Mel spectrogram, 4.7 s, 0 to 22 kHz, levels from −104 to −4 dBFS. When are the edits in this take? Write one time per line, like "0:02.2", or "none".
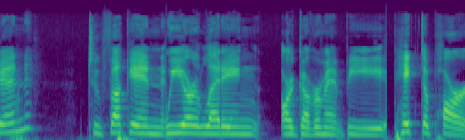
0:01.6

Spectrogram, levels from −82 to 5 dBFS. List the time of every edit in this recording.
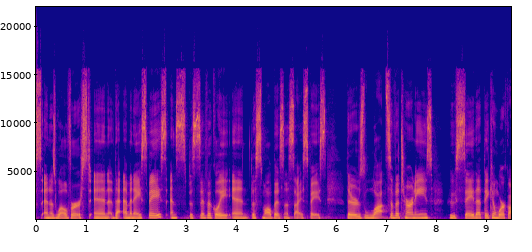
none

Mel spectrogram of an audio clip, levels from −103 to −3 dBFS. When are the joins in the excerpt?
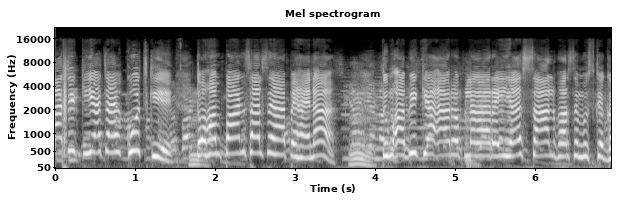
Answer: none

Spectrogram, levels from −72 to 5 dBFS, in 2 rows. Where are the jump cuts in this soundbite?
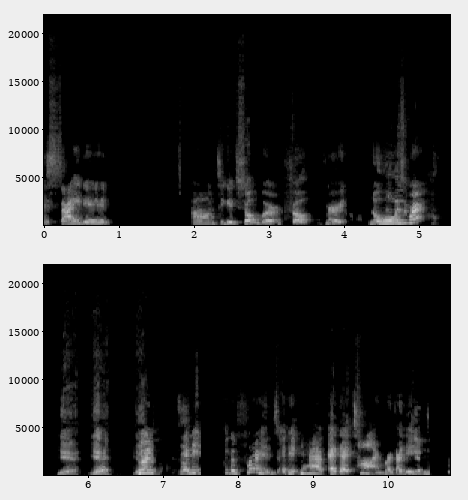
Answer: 0:03.2

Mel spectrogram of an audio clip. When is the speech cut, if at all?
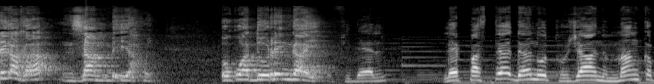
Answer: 0:03.4

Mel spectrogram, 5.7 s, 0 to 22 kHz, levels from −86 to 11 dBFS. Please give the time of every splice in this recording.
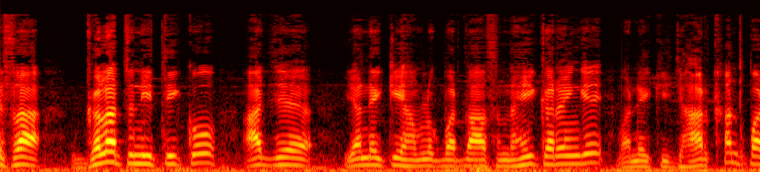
0:04.6

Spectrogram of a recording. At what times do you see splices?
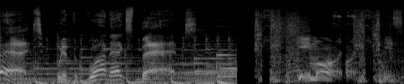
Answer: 0:02.3

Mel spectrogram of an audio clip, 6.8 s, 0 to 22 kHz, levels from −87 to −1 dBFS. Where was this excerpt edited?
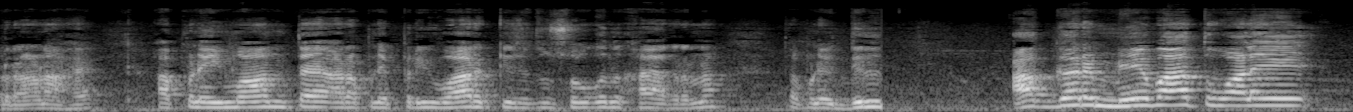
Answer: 0:04.5

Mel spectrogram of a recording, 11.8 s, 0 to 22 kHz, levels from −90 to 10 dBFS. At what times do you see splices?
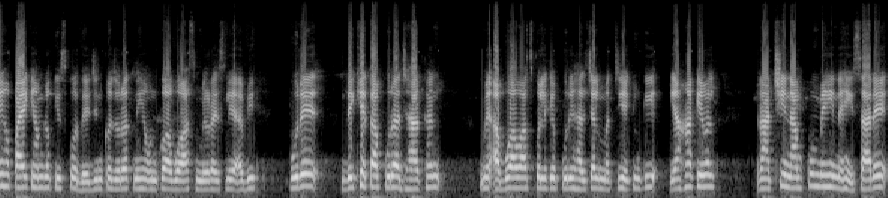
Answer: none

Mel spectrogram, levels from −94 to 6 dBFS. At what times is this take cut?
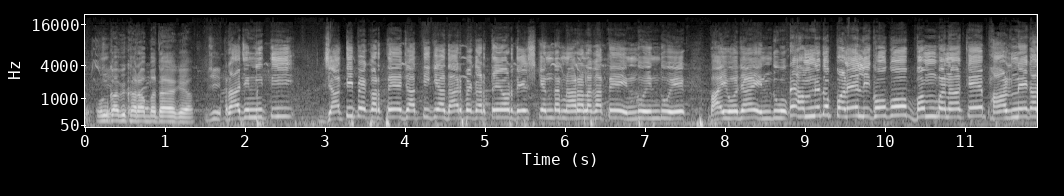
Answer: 0:01.7
0:08.8

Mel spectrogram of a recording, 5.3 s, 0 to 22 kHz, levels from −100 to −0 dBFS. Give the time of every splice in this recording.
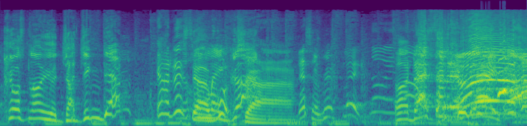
none

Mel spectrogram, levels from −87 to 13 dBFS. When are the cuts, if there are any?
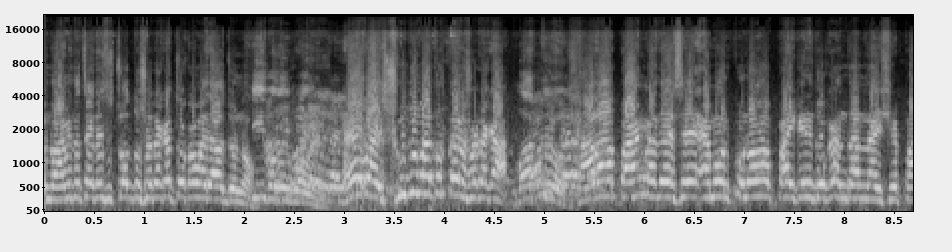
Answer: none

